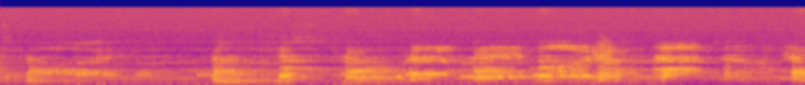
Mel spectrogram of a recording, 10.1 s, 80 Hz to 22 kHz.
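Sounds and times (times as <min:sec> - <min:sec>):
solo voice singing slow song: 0:00.0 - 0:01.7, 0:04.5 - 0:10.0.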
